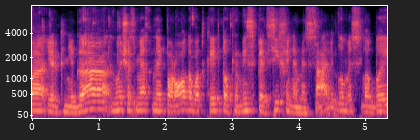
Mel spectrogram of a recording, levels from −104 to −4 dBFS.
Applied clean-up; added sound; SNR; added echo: neural mask model Resemble Enhance denoiser.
